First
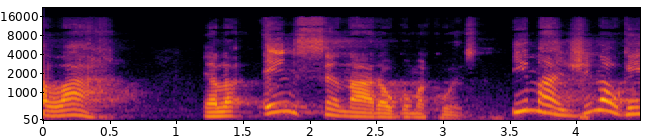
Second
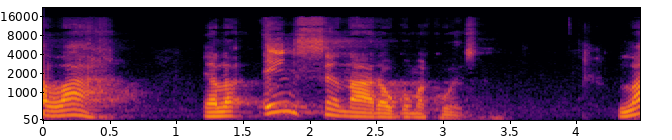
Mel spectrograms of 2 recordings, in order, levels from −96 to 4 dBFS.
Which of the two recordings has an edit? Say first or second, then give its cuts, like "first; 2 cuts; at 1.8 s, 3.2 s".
first; 1 cut; at 3.5 s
